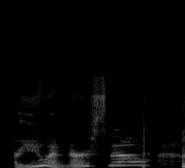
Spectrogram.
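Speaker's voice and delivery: acted stunned disbelief, very high and stretched out. Retelling seeing a sister appear as a rescuer: imitating own shock. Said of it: "I'm just shocked 'cause I'm like".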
